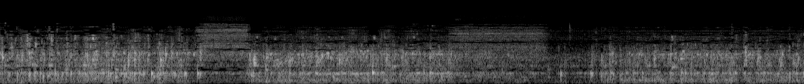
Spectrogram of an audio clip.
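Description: Underwater bubbling and crackling from a scuba diver's exhaled air, with two brief hisses.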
